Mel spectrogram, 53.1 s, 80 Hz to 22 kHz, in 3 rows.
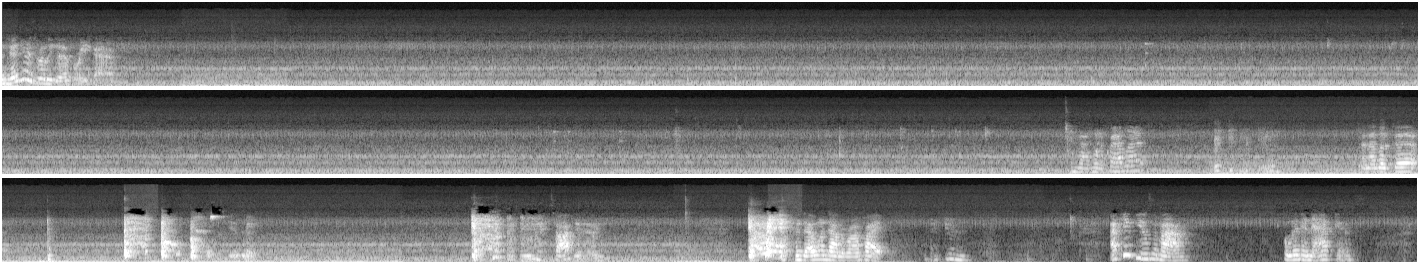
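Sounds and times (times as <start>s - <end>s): low hum: 0.0s - 49.0s
faint constant whine: 0.0s - 53.0s.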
